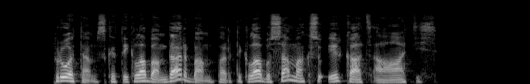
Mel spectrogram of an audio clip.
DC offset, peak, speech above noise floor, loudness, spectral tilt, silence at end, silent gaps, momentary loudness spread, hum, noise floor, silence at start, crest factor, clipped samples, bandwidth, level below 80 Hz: under 0.1%; -4 dBFS; 64 dB; -23 LUFS; -6 dB/octave; 0.95 s; none; 11 LU; none; -87 dBFS; 0.55 s; 20 dB; under 0.1%; 11.5 kHz; -58 dBFS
